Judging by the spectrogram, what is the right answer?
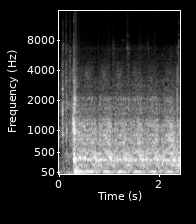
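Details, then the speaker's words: DX390 at about -12°, oil pan heater plugged in for days, battery tender on: the starter thumps, then grinds in a laboured, uneven churn without catching. Surprisingly slow, hard cold crank. "So I'm surprised she's turning over that hard even with the battery t"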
